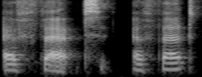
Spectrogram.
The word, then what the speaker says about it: effete: And I had to look up that word, effete and godless. Effete it's pronounced.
